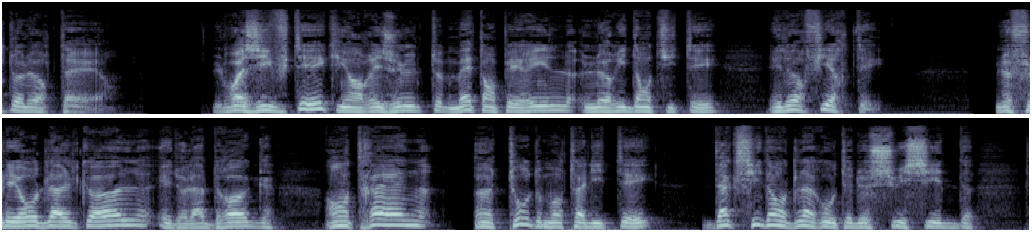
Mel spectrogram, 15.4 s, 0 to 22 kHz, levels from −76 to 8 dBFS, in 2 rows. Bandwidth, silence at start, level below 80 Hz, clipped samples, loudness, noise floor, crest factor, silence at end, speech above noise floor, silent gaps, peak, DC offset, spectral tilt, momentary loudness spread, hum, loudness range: 16 kHz; 0 s; -48 dBFS; under 0.1%; -15 LUFS; -47 dBFS; 16 dB; 0.4 s; 31 dB; 1.12-1.16 s, 1.44-1.48 s, 7.31-7.43 s; 0 dBFS; under 0.1%; -4.5 dB/octave; 14 LU; none; 3 LU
